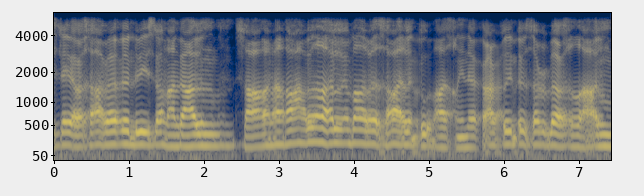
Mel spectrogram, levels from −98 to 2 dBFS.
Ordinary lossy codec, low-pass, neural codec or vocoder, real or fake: none; 5.4 kHz; autoencoder, 22.05 kHz, a latent of 192 numbers a frame, VITS, trained on many speakers; fake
